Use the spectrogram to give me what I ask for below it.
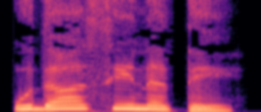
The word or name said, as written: ಉದಾಸೀನತೆ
